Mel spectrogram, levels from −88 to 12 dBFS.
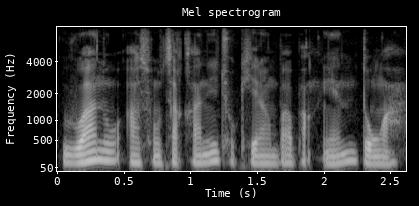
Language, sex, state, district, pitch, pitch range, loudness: Garo, male, Meghalaya, South Garo Hills, 115 Hz, 110-130 Hz, -22 LUFS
